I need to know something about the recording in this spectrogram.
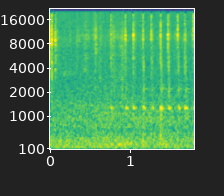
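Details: Faint light ticking at about five a second near the timing-chain end. The front chain tensioner was replaced with no change, and all valve shims are mid-range. Cause not pinned down.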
